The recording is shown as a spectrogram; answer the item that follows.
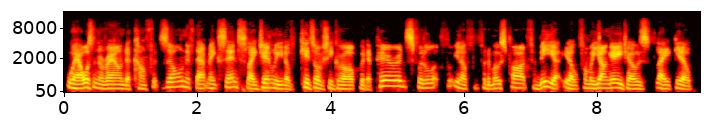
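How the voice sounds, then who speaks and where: Halting man, bright forceful voice. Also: a little high, no room sound. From England. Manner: halting, heavy use of "you know" and repeated words. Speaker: podcast guest. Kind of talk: casual interview talk.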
